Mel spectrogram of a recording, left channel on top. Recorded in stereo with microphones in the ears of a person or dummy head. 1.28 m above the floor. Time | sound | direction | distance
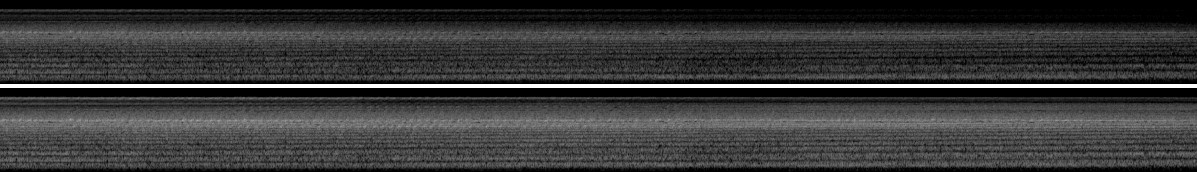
0.0 | a drone | 25° right (ahead or behind) | ?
